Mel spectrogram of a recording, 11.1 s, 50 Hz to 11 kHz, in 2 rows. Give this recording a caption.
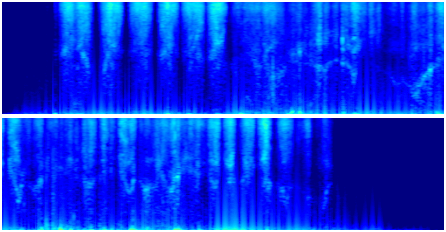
Rubbing palms
Rubbing the palms without any cream. TASCSM DR-05 + Panasonic WM-61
